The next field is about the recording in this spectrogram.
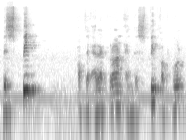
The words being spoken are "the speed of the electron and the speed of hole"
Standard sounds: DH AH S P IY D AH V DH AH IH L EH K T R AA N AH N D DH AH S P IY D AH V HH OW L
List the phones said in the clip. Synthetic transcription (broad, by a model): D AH S P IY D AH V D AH IH L EH K T R AA N AH N D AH S P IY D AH F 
